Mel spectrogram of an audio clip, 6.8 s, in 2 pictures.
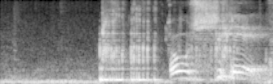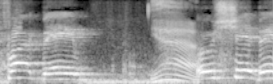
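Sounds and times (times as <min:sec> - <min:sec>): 
vaginal fart: 0:01.2 - 0:02.1
speech: 0:02.1 - 0:04.6, 0:05.3 - 0:06.8.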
